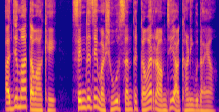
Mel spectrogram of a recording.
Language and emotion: Sindhi, neutral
